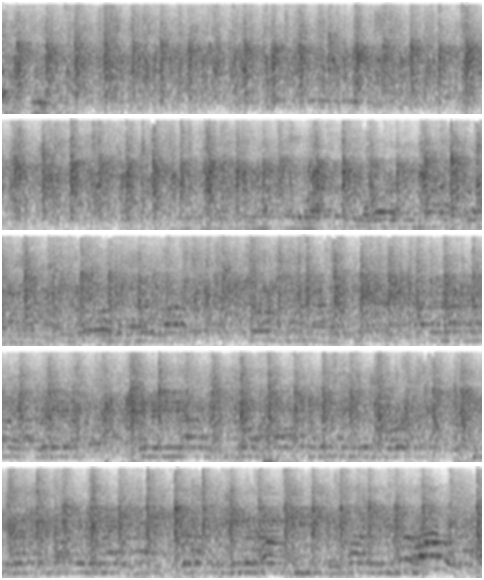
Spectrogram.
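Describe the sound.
A church audience applauds to welcome preacher Pastor Galen Thompson, with long, unbroken clapping that stays loud and dense throughout, with voices mingling through it.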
